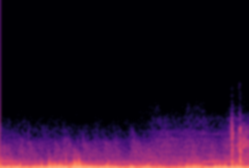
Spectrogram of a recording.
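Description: Wind buffeting the microphone: a loud, uneven rumble.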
